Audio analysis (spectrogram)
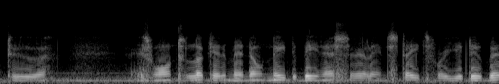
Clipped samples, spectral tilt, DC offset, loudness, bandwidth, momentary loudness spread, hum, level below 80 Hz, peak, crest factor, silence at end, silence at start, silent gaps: under 0.1%; -8 dB/octave; under 0.1%; -28 LUFS; 7.4 kHz; 16 LU; none; -56 dBFS; -8 dBFS; 18 dB; 0 s; 0 s; none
